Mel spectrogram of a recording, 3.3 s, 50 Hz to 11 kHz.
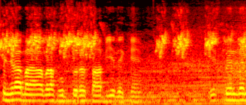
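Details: Budgerigars kept at PCSIR Society in 2022 chatter in quick, scratchy chirps and warbles, with a voice-like sound mixed in.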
